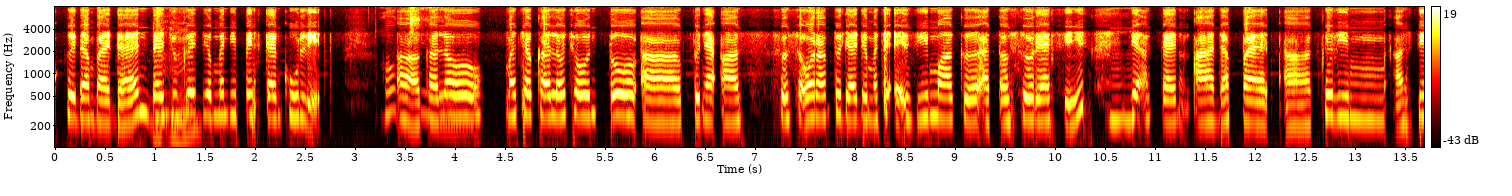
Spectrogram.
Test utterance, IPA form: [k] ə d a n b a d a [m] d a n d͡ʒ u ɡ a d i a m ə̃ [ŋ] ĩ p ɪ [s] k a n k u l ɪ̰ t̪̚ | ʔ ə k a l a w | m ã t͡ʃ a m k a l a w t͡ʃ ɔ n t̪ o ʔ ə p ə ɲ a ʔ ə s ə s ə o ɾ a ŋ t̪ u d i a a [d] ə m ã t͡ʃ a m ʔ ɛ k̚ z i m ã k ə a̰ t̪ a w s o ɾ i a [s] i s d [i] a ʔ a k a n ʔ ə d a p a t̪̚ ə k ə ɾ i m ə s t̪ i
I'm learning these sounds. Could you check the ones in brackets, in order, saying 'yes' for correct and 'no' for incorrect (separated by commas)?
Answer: yes, no, no, yes, yes, yes, yes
